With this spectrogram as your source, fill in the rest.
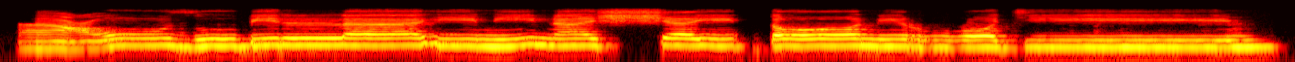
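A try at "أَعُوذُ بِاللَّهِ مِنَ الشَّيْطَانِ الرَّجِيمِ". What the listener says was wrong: diulang lagi Bunda. A'udzu, monyongkan lagi. A'udzu. Ketika sinnya, ketika bertemu linnya dialir minasyaitonir.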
